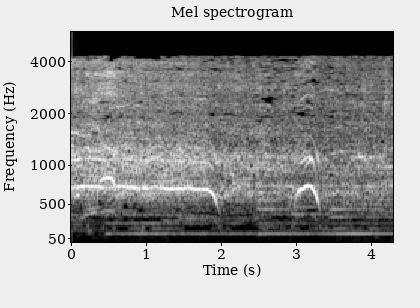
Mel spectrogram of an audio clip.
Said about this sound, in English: The pain is gone. Amen. Jump and shout and scream. The pain is gone.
